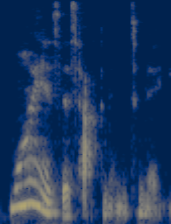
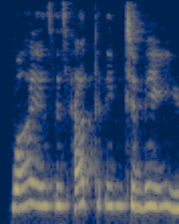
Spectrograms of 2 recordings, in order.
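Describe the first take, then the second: First: It is asked in a calm, curious tone. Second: It is asked in a distressed, self-pitying tone. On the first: The asker is trying to understand and figure it out. The speaker calls it right. "to become the philosopher" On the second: The asker feels like a victim of events. The speaker calls it wrong. "it's just about the tone in which you ask it"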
